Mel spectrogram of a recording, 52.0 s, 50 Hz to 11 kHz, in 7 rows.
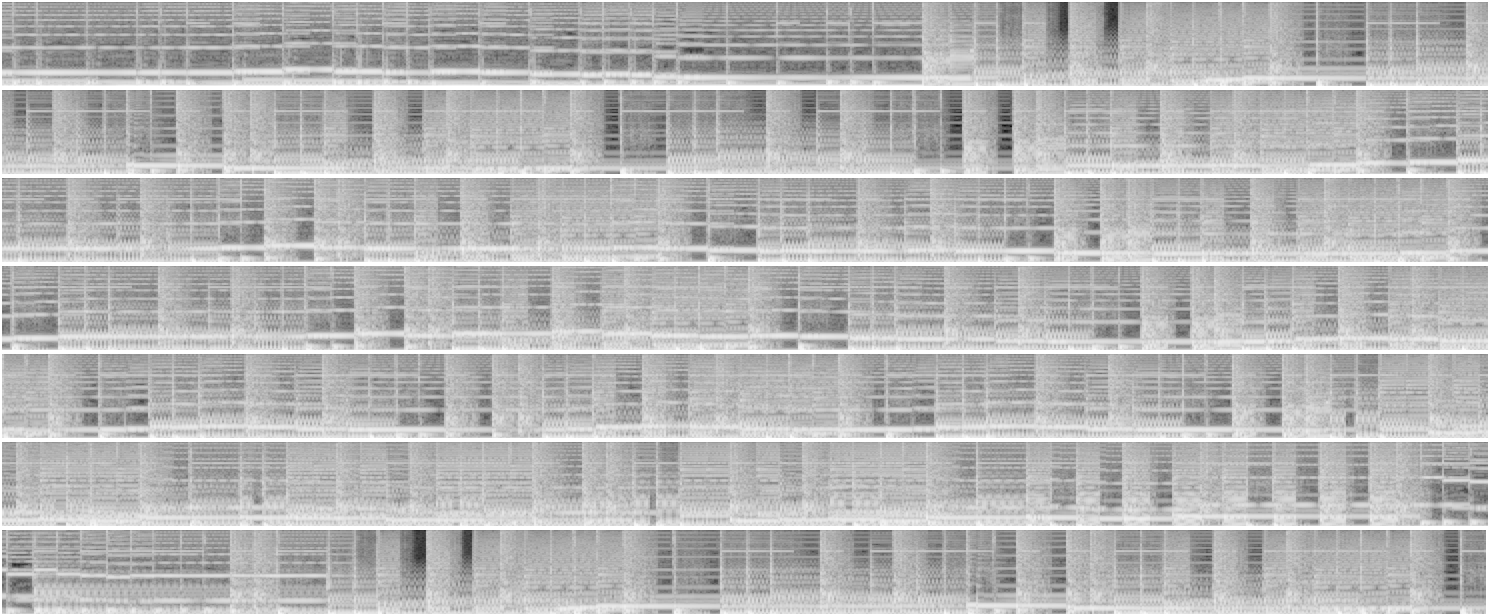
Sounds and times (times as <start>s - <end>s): Theme music: 0.0s - 52.0s.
